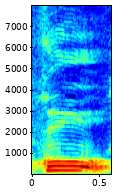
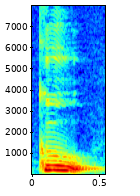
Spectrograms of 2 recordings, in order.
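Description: First: كو with lips pushed round and high; over-round the lips on كو; wrong rounded ku. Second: كو with a light lip rounding; correct light ku. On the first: Teacher exaggerating a mistake. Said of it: "خطأ". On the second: Teacher showing the correction. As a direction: keep the lips small on كو. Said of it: "بهذه الطريقة". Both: Shown as a demonstration.

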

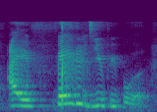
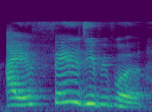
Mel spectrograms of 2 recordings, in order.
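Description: First: Said in the usual way. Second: Louder, higher mock lament. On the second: Real, not acted. Vlogger confessing to her viewers, louder mock lament. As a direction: raise the pitch and volume on I failed you people. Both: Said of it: "Guys, I did not see it coming".

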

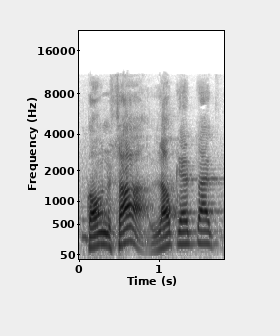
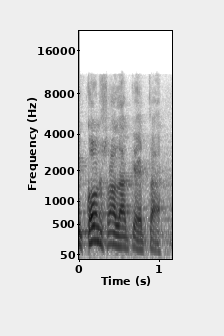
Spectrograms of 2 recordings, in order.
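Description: First: Slow कौन सा, then लॉ as its own word; सा लॉ split apart. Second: साला run together as a swear word, falling tune; साला as one word. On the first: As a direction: stretch सा and break before लॉ. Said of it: "कौन सा कानून कहता है". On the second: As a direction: slip out कौन साला in one phrase. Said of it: "कहीं मुंह से गाली निकल गई थी". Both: Retold or imitated.

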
